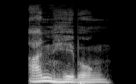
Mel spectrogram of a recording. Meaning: 1. elevation, raising, uplift 2. increase, accentuation
- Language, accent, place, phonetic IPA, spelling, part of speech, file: German, Germany, Berlin, [ˈanˌheːbʊŋ], Anhebung, noun, De-Anhebung.ogg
